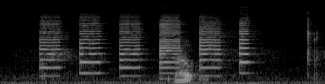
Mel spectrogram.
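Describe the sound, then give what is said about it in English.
A timer going off with six evenly spaced, buzzy electronic beeps, each lasting about a third of a second, followed by a brief, fainter blip at the end. “That was the timer to indicate that I should be done talking”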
